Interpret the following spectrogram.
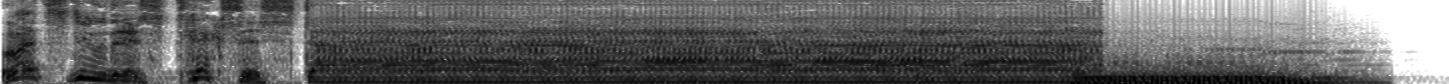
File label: rage engie; missingteam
